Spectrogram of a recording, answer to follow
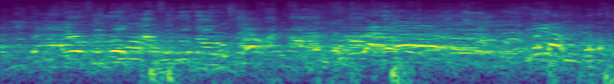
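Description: Fight crowd and cornermen shouting and chattering in a large, echoing hall, many voices overlapping, with a couple of dull thumps about a second and a half and four seconds in.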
